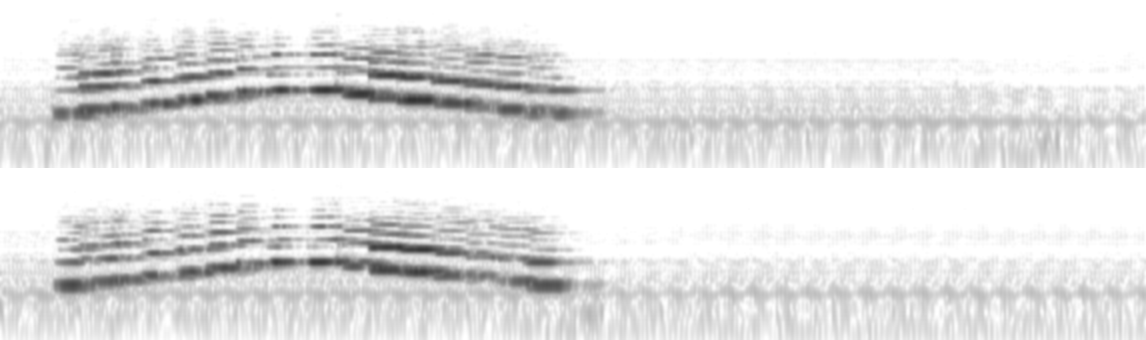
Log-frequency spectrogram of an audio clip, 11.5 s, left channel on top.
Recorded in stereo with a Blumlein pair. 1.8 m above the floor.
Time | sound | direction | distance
0.5 | a flute | 45° left | 2.5 m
